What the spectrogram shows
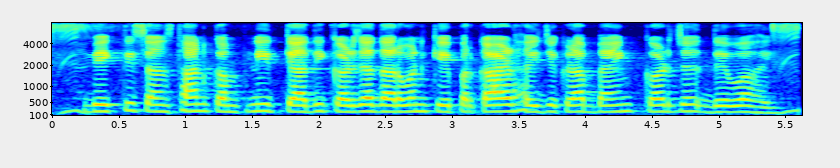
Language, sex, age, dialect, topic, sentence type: Magahi, female, 31-35, Western, banking, statement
